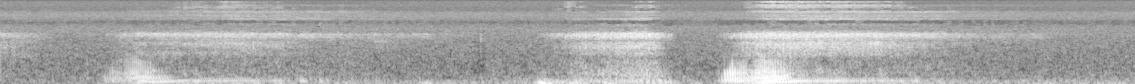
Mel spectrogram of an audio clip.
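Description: Two rough, fluttering snores with a snorting breath between them in a quiet room: snoring.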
